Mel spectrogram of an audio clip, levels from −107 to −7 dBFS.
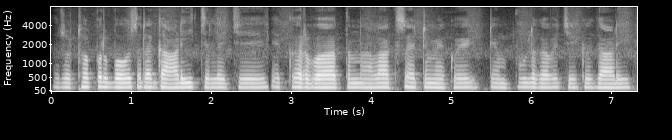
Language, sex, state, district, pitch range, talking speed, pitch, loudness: Hindi, male, Bihar, Araria, 145-155 Hz, 155 wpm, 150 Hz, -19 LUFS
